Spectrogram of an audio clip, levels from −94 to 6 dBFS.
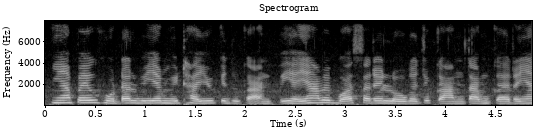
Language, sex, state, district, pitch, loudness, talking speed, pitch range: Hindi, female, Chhattisgarh, Korba, 200 Hz, -17 LUFS, 270 wpm, 195-210 Hz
